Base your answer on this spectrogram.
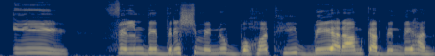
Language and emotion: Punjabi, disgusted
